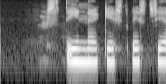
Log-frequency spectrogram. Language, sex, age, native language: Icelandic, female, 9, Icelandic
